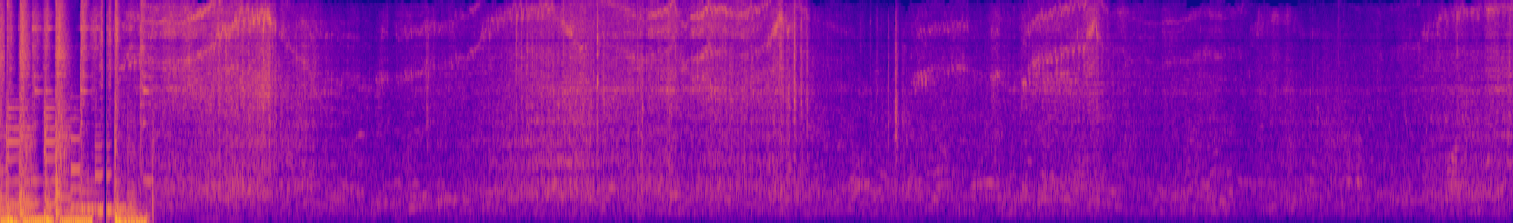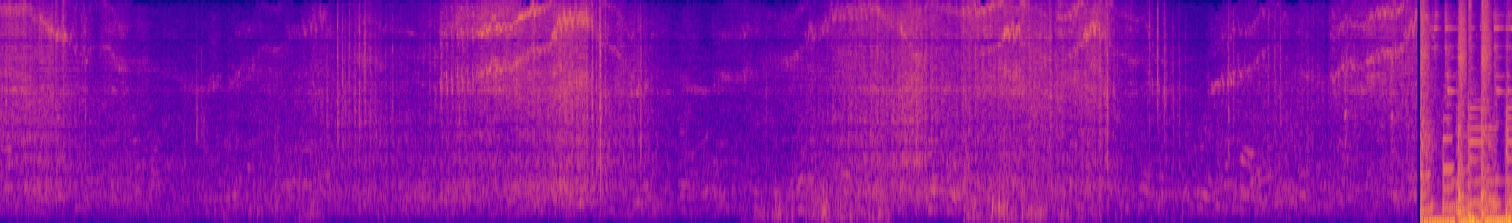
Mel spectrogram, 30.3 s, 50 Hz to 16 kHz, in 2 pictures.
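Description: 1/8-scale nitro RC racing cars' small glow engines screaming at high revs around a circuit, their high-pitched whine rising and falling over and over as cars accelerate, brake and pass. A music track cuts off about a second and a half in and returns near the end.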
